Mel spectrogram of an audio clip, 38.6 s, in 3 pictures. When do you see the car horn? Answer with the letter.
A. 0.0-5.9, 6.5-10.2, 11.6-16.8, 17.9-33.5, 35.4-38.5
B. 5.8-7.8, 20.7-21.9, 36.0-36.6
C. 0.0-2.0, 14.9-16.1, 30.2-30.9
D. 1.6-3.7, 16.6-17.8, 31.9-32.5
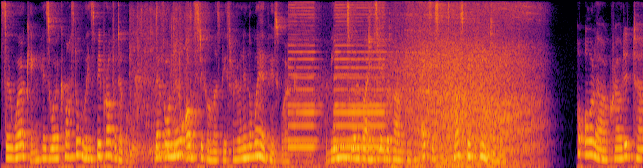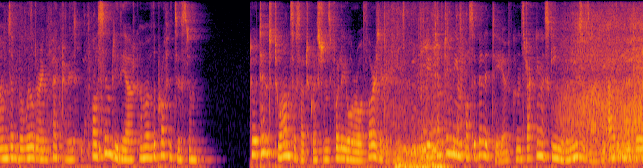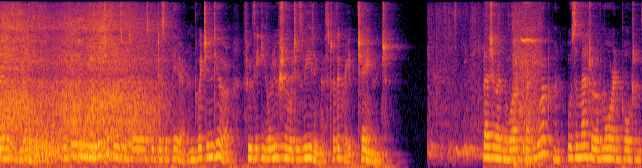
B.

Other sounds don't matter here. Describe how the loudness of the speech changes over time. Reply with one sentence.
The loudness of the speech stays about the same.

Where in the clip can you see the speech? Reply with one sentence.
You can hear the speech from 0.0 to 5.9 s, from 6.5 to 10.2 s, from 11.6 to 16.8 s, from 17.9 to 33.5 s and from 35.4 to 38.5 s.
